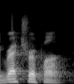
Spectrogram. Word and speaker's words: Rattrapante: I think a lot of people, maybe they're afraid of the word because it looks hard to pronounce. It's not. You can do it. Say it with me, Rattrapante.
